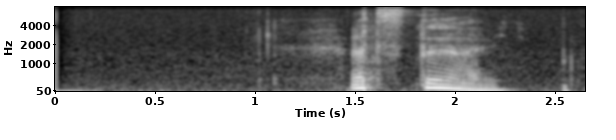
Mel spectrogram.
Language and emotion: Russian, angry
